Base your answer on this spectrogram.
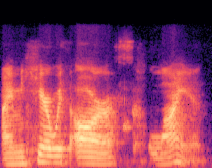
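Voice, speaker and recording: A woman's voice: very deep voice, steady tone, slow pace. A woman playing a curt, commanding male criminal in a suspense radio play, heard through dull, narrowed sound. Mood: curt, controlled. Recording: dull, band-limited sound.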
